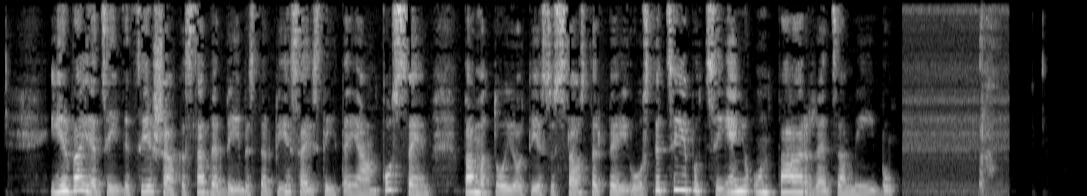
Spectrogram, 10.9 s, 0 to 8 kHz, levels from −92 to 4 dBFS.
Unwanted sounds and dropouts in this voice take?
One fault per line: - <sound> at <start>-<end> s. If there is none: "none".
- cough at 9.8-10.0 s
